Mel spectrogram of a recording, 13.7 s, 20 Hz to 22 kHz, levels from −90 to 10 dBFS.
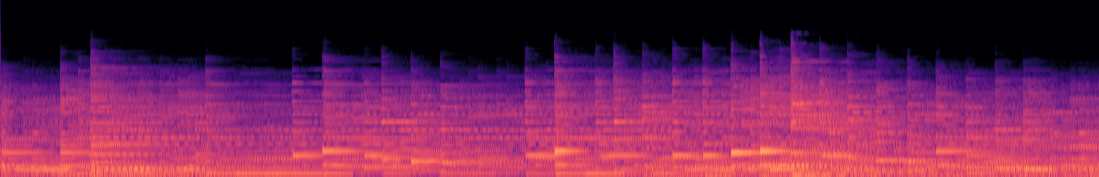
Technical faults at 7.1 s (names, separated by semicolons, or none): none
